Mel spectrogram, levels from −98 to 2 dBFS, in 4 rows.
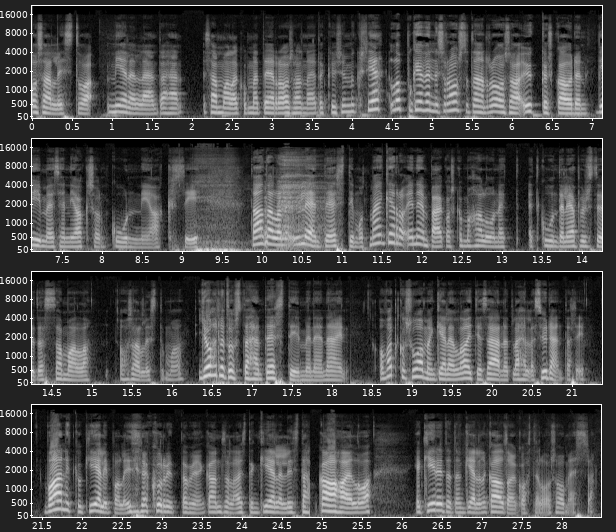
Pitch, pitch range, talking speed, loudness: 185 Hz, 165-225 Hz, 130 wpm, -21 LUFS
